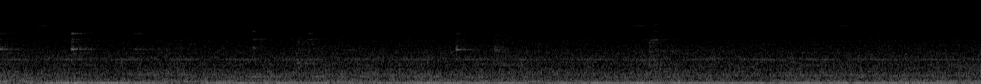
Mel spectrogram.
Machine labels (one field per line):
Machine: fan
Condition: normal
